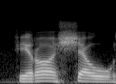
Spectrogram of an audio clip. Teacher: tanwin bertemu wau idgham bighunah dimasukkan lalu didengungkan masuk dia tanwinnya ke wunnya jangan ada ee iya masuk ke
